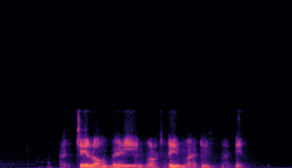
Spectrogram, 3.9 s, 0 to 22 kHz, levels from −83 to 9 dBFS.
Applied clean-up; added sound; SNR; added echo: neural mask model DeepFilterNet 3.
